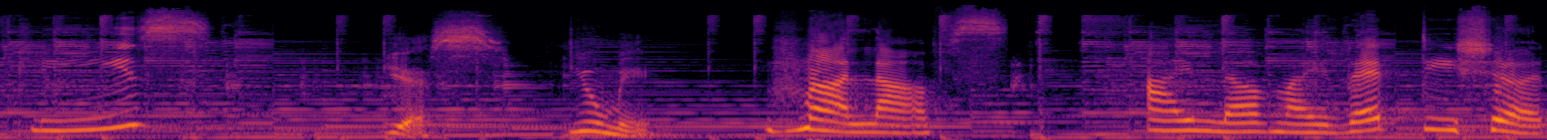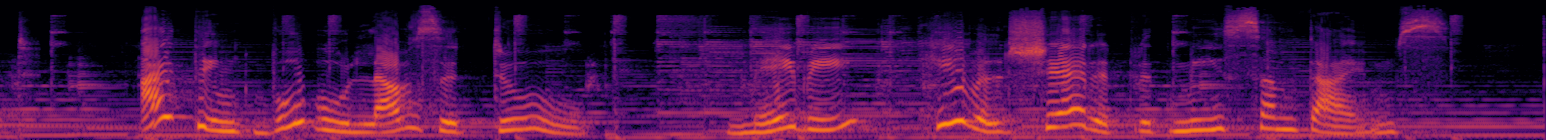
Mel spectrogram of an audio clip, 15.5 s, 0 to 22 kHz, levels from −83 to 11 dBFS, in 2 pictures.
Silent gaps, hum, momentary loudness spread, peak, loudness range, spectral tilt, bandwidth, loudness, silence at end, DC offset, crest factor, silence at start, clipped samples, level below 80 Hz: none; none; 19 LU; -10 dBFS; 4 LU; -4 dB/octave; 18 kHz; -22 LUFS; 0 s; under 0.1%; 14 dB; 0 s; under 0.1%; -50 dBFS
